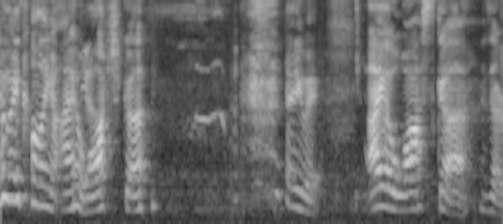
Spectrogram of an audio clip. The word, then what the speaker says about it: Ayahuasca: Ayahuasca, yeah.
